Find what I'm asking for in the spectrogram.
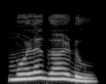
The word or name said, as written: ಮುಳ್ಳುಗಿಡ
